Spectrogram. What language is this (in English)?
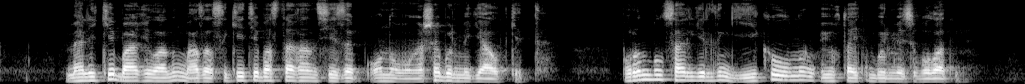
Kazakh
